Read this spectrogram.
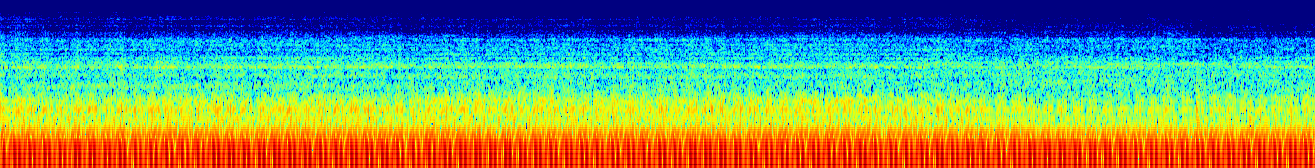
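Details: Warm DeLorean engine idling rough with a low, uneven beat of about three pulses a second that never settles, as a dwell meter is hooked up for a reading; cause unknown.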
